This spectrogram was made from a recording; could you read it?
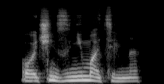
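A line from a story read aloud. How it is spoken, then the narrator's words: Scornful snort, interrupting. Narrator (Russian): Дарек фыркнул, оборвав меня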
